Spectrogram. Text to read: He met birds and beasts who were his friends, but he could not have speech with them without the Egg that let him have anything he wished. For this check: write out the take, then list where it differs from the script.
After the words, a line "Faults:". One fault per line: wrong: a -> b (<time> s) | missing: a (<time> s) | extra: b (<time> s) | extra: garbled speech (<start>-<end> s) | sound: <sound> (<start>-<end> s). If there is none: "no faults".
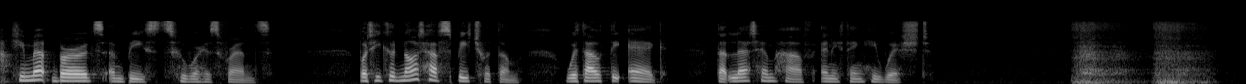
He met birds and beasts who were his friends, but he could not have speech with them without the Egg that let him have anything he wished.
Faults:
sound: breath (10.7-12.2 s)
